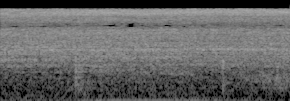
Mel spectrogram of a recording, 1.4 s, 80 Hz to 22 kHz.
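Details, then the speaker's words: Renault Scénic 2 1.9 diesel 130 hp, idling: steady airy hiss over low diesel rumble from an exhaust gas leak at the turbo inlet pipe, causing occasional turbo whistling; owner says the turbo itself is not the cause. "la fuite elle est là et comment ça il s'en fout ici et ça fait siffler le ca fait siffler dès fois le turbo"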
